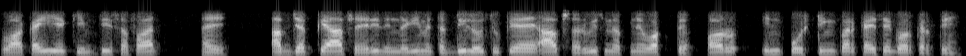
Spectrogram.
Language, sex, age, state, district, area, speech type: Urdu, male, 60+, Maharashtra, Nashik, urban, conversation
